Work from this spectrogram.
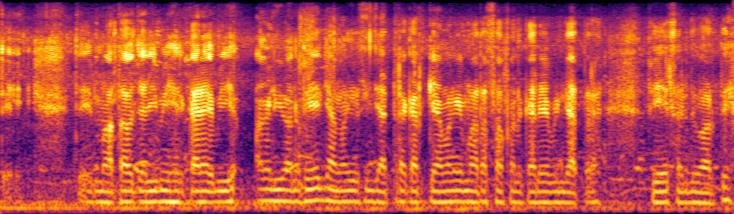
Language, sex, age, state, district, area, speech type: Punjabi, male, 18-30, Punjab, Shaheed Bhagat Singh Nagar, rural, spontaneous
